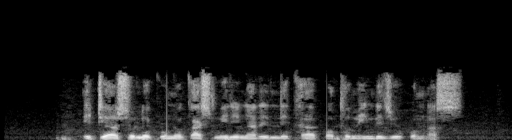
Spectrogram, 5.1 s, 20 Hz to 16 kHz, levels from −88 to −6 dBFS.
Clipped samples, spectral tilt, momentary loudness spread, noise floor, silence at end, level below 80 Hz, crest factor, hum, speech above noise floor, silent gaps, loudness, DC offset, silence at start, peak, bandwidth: under 0.1%; -3.5 dB/octave; 10 LU; -66 dBFS; 0.5 s; -60 dBFS; 18 dB; none; 48 dB; none; -19 LUFS; under 0.1%; 0.6 s; -2 dBFS; 8.4 kHz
